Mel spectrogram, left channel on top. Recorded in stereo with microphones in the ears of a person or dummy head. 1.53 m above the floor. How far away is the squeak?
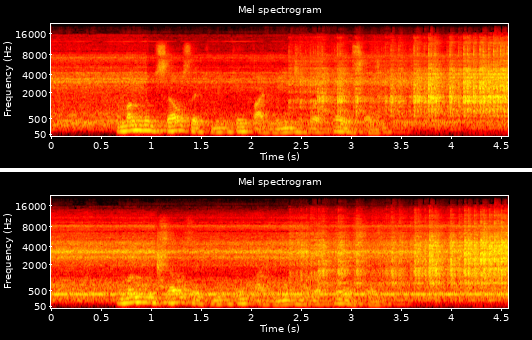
About 0.9 m.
